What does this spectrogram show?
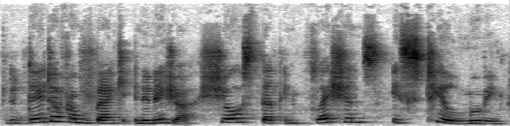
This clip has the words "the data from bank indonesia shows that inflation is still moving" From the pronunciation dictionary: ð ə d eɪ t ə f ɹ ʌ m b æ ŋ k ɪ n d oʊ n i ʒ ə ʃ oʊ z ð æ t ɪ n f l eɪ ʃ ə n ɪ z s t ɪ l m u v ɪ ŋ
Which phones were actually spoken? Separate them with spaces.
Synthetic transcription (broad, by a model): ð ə d eɪ t ə f ɹ ʌ m b æ ŋ k ɪ n d oʊ n i ʒ ə ʃ oʊ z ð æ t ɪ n f l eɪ ʃ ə n ɪ z s t ɪ l m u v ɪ ŋ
